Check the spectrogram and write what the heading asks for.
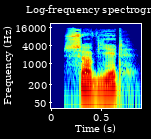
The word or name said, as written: SOVJETTERNES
